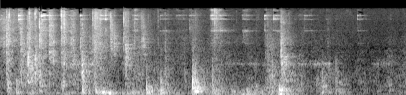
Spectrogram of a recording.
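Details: Bulldog barking while jumping around to harass an American Bulldog trying to sleep in a bedroom; a burst of short, sharp barks and scuffling in the first three seconds, fading to quiet, with faint distant voices.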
